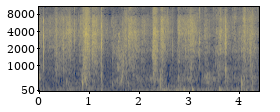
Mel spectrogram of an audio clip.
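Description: Footsteps crunching through dry leaf litter, an irregular run of crackly steps.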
